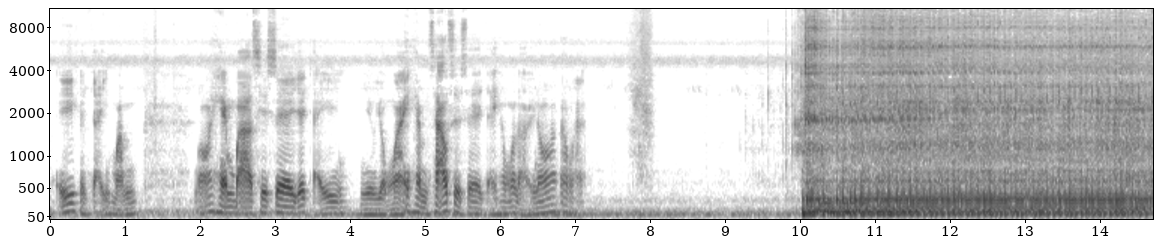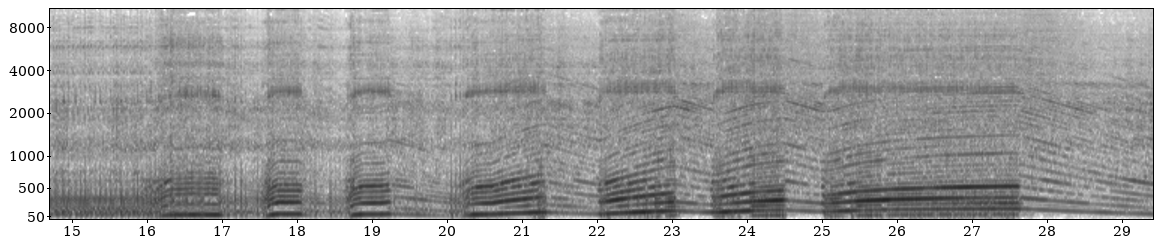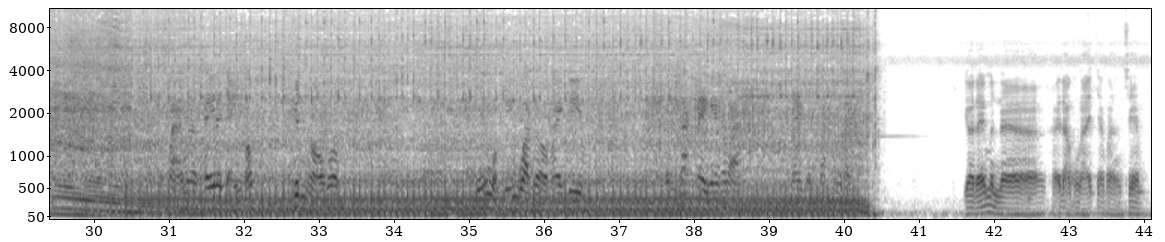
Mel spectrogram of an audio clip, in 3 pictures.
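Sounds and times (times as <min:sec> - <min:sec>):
brush cutter engine revving: 0:09.5 - 0:40.6.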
